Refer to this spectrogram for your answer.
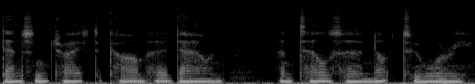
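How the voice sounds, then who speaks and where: The speaker is soft-spoken. The pace is very slow. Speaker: ASMR storyteller. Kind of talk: soft-spoken ASMR story reading.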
